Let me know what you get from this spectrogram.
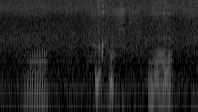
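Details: A French Bulldog snores in low, rattling, rhythmic breaths, apparently pretending to sleep to avoid going outside for a wee.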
